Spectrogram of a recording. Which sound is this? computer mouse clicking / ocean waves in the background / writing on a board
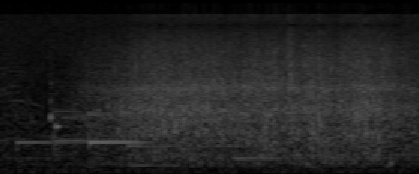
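ocean waves in the background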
